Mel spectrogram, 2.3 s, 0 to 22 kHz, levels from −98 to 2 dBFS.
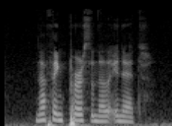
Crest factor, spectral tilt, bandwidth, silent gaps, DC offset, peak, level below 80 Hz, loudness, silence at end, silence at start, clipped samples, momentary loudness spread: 22 dB; -7.5 dB/octave; 15 kHz; none; under 0.1%; -14 dBFS; -42 dBFS; -35 LUFS; 0 s; 0.3 s; under 0.1%; 11 LU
